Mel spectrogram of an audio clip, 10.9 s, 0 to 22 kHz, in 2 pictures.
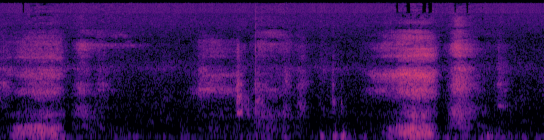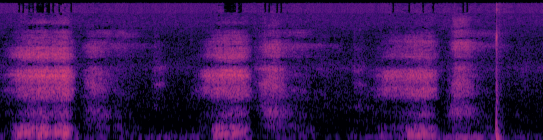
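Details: Golden Retriever puppy lying on a couch, tired after a morning walk and play, sleeping with rhythmic snoring, about 30 breaths a minute, and a rough, fluttering sound on each breath.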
